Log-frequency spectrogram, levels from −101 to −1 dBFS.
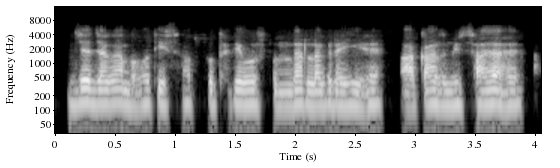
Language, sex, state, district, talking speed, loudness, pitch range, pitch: Hindi, male, Bihar, Gopalganj, 205 wpm, -20 LUFS, 125-135 Hz, 130 Hz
